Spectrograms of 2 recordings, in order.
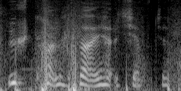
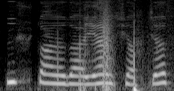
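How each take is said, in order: First: The same words again, in a lower, softer altered voice; a light put-on voice, lower and softer. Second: Said in the usual way. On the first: Shown as a demonstration. Repeats the line in another voice.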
